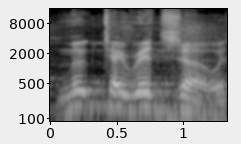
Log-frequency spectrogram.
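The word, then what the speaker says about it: mukterizo (μυκτηρίζω): It is the Greek word which is pronounced mukterizo. It's kind of a weird pronunciation of that.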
